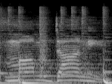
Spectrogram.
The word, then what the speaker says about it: Mamdani: Cuomo, and furthermore, the name is Mamdani.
